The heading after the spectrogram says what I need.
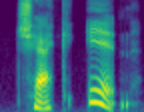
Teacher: The stress shifts to the front.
